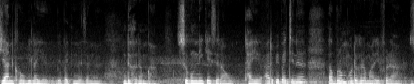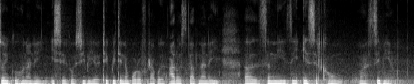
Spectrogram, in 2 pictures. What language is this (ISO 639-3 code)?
brx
